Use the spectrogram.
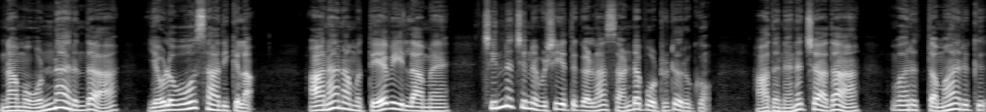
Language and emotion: Tamil, sad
